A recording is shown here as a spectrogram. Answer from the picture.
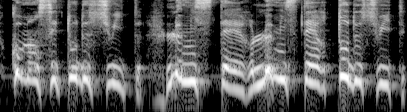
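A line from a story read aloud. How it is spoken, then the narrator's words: Crowd shouting. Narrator (French): criait le peuple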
